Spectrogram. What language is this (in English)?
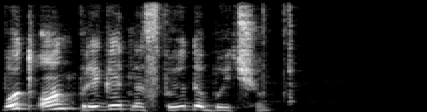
Russian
